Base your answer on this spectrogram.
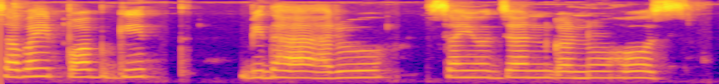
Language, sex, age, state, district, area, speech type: Nepali, female, 30-45, West Bengal, Darjeeling, rural, read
